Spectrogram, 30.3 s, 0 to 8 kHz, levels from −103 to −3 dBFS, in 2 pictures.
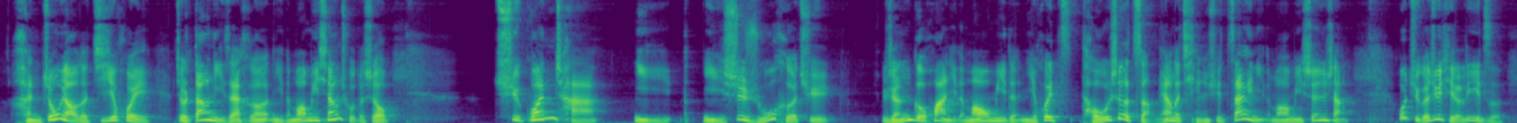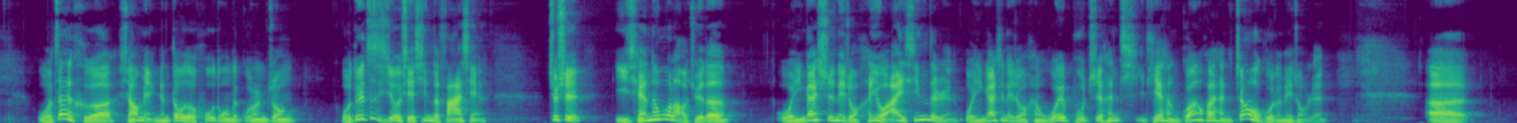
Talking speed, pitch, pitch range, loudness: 265 characters per minute, 145 Hz, 120-190 Hz, -21 LUFS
